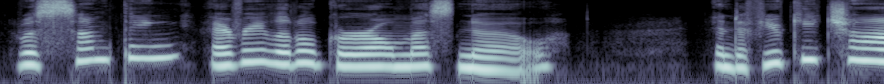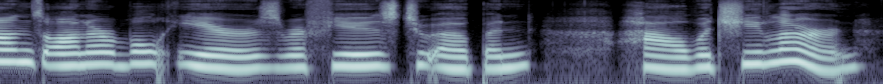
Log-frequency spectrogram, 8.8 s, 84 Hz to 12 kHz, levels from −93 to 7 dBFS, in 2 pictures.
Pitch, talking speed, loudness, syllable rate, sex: 260 Hz, 145 wpm, -16 LUFS, 4.7 syllables/s, female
